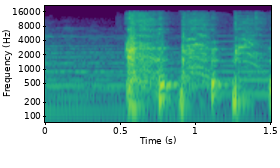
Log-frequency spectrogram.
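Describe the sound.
A person lets out four rough, hacking coughs from smoke in quick succession, fairly loud, sounding strained as if choking, after a brief quiet moment.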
